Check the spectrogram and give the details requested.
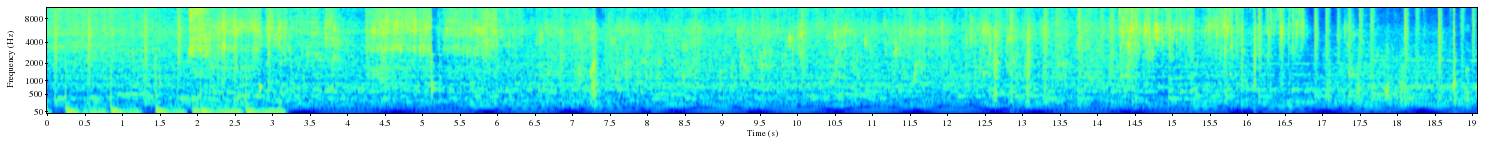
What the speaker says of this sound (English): So I always drain my beans.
